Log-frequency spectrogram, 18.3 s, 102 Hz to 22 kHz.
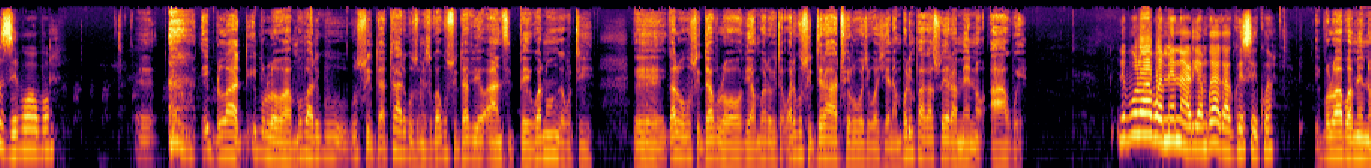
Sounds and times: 1.8s interview 13.7s

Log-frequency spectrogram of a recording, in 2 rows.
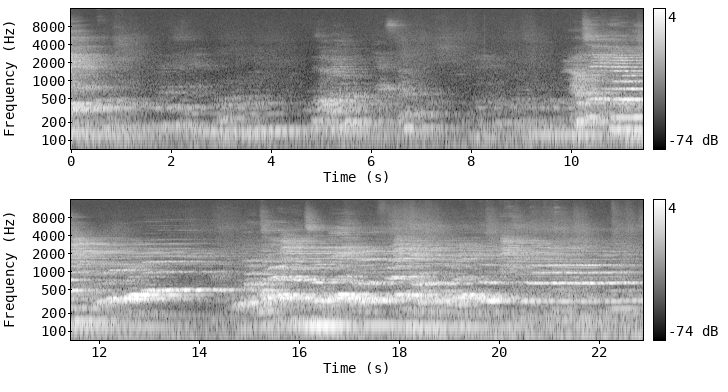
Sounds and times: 10.0s singer performs a few steps below 22.8s

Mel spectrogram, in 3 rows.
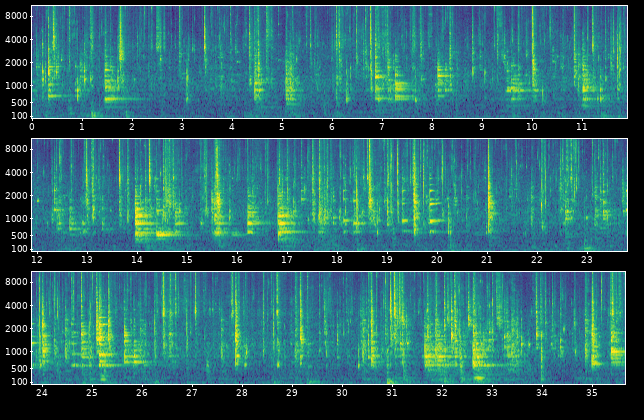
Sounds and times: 0.0s boats, twisting each others 35.6s

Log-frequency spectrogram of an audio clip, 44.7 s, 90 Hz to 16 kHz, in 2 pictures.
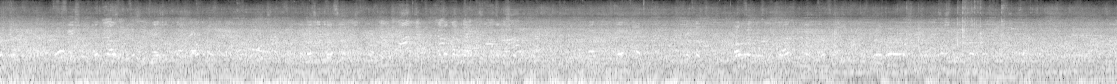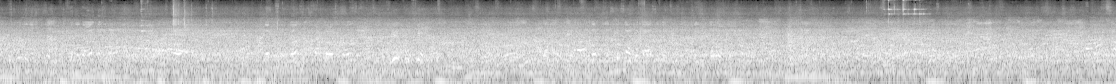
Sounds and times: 0.0s streets of Aarau are full of people 44.6s

